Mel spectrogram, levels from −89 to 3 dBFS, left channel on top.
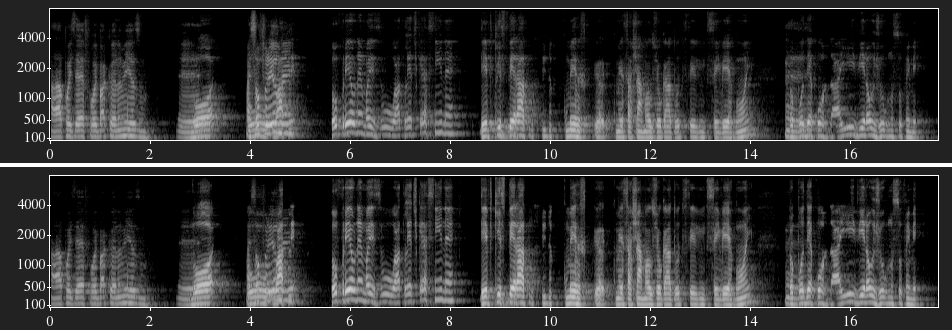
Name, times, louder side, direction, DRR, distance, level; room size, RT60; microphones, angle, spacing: voice 1, 0.0-2.0 2.5-3.1 3.9-4.9 8.6-9.3 14.7-15.2, left 3 dB, 60° left, 0.8 m, -32 dB
voice 2, 2.7-3.3 3.9-4.9 5.6-8.1 8.6-14.0 14.8-17.3, right 3 dB, 60° right, 0.7 m, -28 dB
29.5 x 11.0 x 8.7 m
head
